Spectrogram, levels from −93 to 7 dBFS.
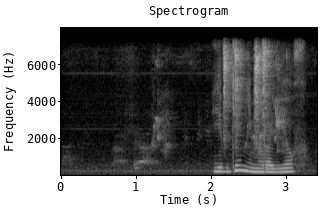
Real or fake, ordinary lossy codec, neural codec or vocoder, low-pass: real; none; none; 7.2 kHz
